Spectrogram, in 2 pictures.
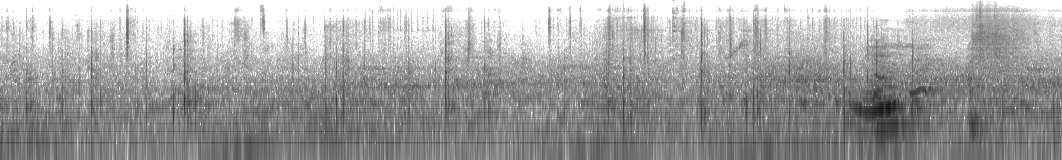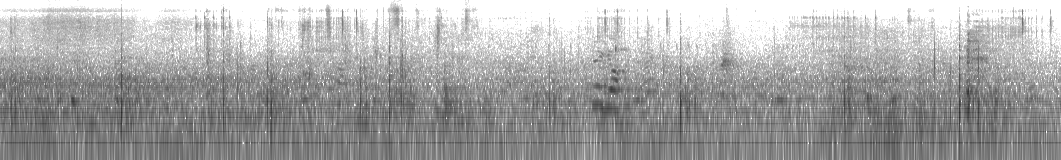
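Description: Tennis shoes scuff and squeak on a hard court.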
